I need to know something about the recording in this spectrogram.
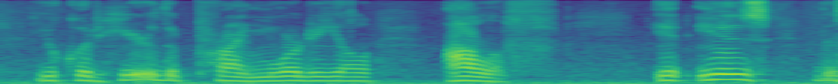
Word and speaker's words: Aleph: It is not, as most people mistakenly think, a silent letter. It is, as Gershom Scholem, the master historian of Jewish mysticism, points out, the sound that the larynx makes as it clicks into gear.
